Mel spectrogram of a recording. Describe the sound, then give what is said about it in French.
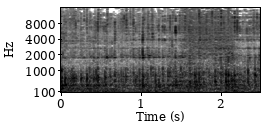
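Water is poured into a herbal decoction being prepared, a steady, faint, continuous trickle and splash with no pauses and no talk. “je vais mettre l'eau dans la décoction que je vous prépare.”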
